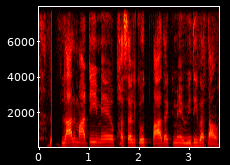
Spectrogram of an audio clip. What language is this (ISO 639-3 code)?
mai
